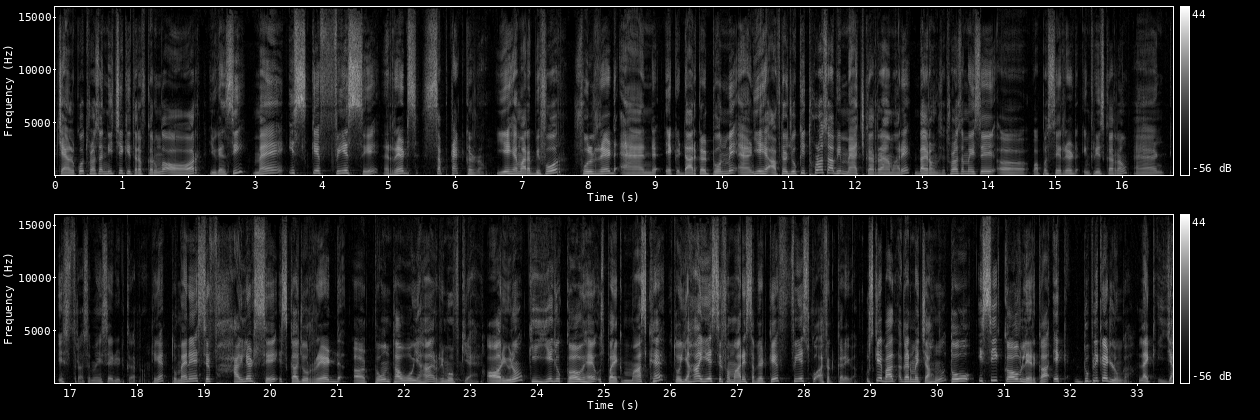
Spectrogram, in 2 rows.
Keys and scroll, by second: 3.2 space, 12.4 space, 18.2 space, 30.2 space.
